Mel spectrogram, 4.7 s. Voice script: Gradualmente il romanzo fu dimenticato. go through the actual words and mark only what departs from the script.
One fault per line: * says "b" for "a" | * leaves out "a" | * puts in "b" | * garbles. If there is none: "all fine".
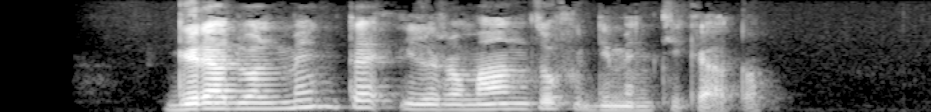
all fine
